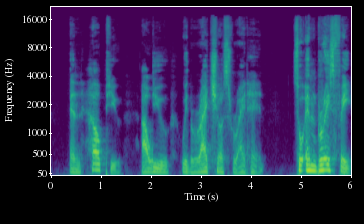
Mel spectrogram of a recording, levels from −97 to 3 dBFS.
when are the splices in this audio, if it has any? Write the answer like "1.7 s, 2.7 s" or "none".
2.0 s, 2.8 s

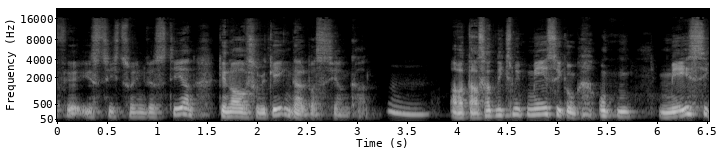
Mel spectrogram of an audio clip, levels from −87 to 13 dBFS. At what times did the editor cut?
2.1 s, 3.8 s

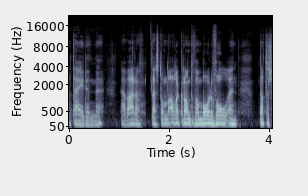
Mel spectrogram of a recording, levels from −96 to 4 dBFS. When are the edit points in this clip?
1.5 s

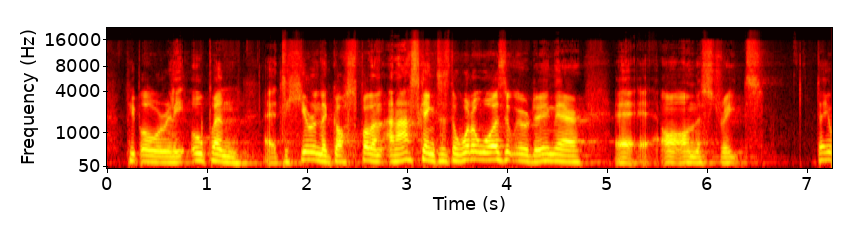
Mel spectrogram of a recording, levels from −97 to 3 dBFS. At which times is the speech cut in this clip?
3.3 s

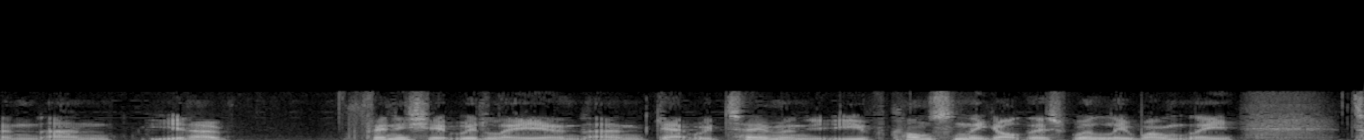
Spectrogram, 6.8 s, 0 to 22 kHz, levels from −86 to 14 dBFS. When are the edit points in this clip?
none

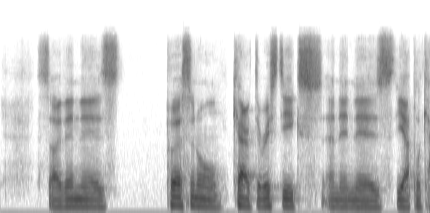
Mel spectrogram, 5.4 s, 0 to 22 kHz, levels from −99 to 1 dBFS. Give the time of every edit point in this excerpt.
2.8 s

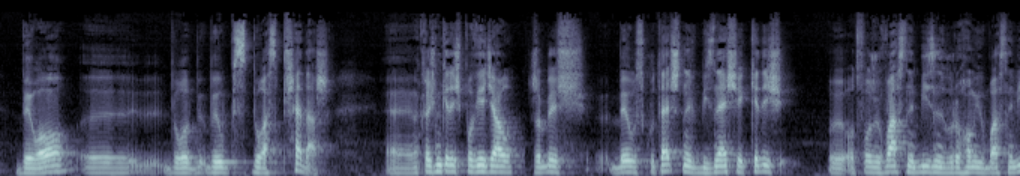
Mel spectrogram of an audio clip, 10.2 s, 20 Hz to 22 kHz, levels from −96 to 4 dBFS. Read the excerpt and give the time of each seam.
5.2 s

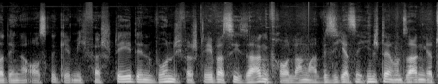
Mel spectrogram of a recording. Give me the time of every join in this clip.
none

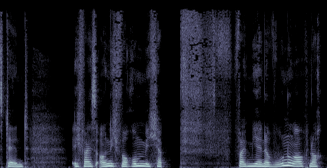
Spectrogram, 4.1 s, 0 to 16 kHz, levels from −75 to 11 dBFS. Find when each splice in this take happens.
none

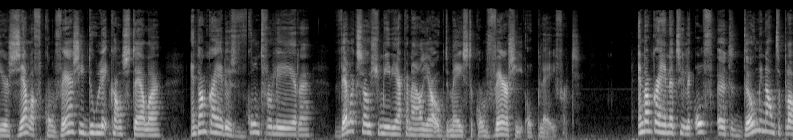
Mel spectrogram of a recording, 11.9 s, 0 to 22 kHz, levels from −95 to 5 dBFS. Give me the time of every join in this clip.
1.6 s, 3.7 s, 10.4 s

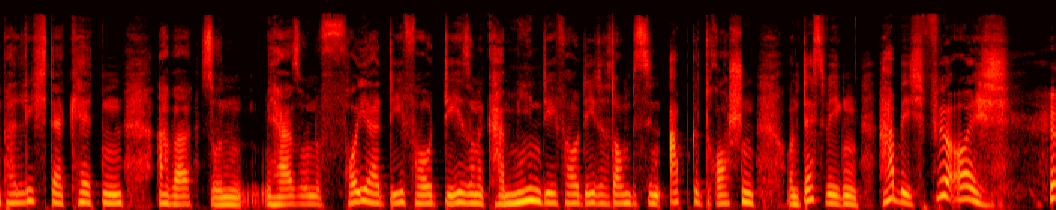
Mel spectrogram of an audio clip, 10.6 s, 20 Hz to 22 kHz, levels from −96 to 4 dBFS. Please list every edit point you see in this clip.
2.0 s, 6.1 s

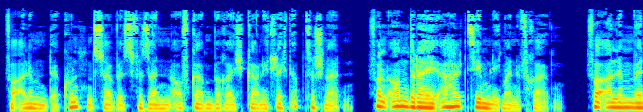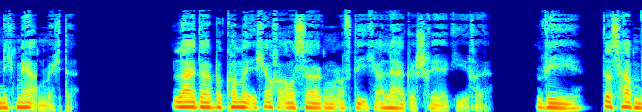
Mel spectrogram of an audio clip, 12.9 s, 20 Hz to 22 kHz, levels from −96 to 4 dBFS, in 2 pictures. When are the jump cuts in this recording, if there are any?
2.7 s, 3.6 s, 4.6 s, 5.0 s, 5.7 s, 6.8 s

